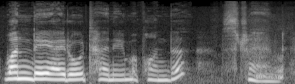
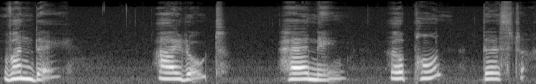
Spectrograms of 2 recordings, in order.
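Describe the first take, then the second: First: ONE DAY I WROTE HER NAME UPON THE in one low even flow, then STRAND alone; low monotone line with a short pause before a dropped STRAND; run-together reading. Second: ONE DAY... I WROTE... HER NAME... UPON... THE STRAND, long pause after each pair; stress pattern demo. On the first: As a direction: read the verse joined up, letting STRAND fall. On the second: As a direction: split the verse into five spaced iambs. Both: Shown as a demonstration. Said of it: "notice the stress pattern in it".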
